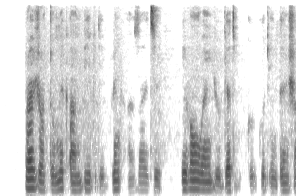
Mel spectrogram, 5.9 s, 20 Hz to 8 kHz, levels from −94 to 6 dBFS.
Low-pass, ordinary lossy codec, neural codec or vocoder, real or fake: 7.2 kHz; MP3, 64 kbps; none; real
